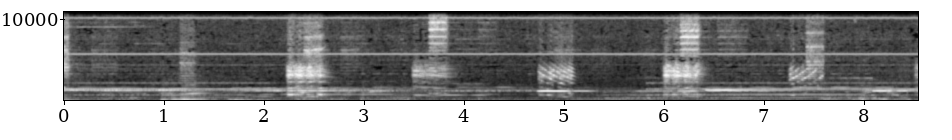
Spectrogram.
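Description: Experimental electronic synthesizer music: steady droning tones with short bursts of high hiss that come back about every second and a quarter.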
